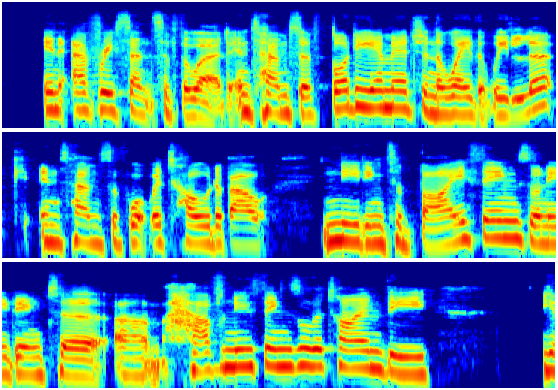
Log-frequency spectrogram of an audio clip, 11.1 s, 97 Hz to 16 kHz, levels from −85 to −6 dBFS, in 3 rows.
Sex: female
